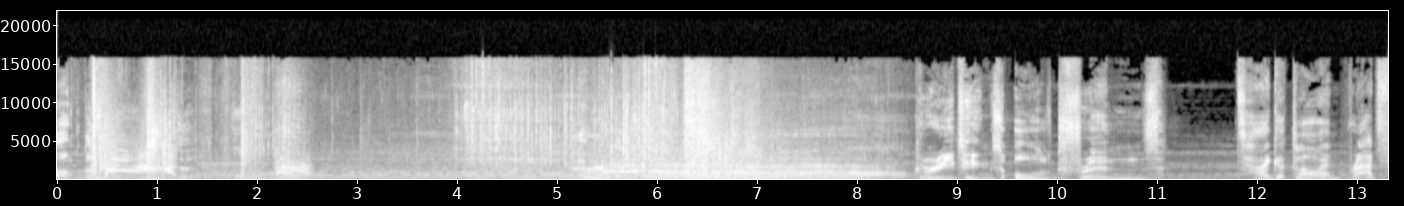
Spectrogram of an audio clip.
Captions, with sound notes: [screaming] [grunting] [screaming] Greetings, old friends. Tiger Claw and Bradford?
